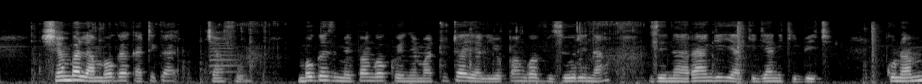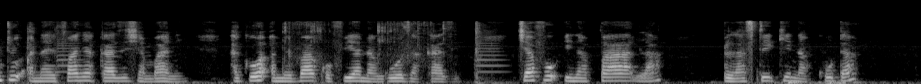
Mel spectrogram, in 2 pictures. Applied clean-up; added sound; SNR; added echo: none; Brass instrument + Bicycle; 17 dB; none.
